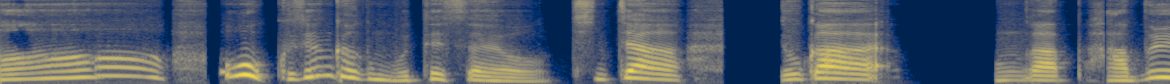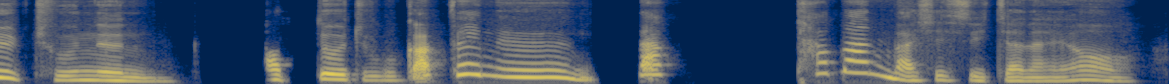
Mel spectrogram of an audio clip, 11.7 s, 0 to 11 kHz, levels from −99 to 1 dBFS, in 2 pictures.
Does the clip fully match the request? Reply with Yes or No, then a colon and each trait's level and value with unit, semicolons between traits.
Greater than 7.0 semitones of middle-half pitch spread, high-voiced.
Yes: wide, 8.9 semitones; high, 195 Hz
